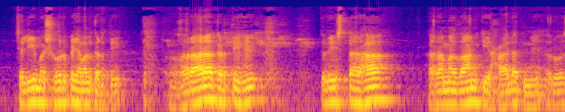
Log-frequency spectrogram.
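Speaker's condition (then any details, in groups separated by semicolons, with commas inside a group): No condition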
